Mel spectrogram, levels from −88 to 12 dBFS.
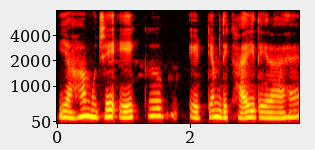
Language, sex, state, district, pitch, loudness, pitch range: Hindi, female, Bihar, Purnia, 170 Hz, -19 LUFS, 155-185 Hz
